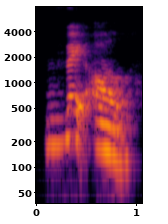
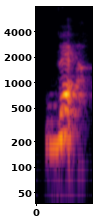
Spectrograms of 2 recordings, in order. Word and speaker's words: vejr: Now, I would recommend that you start with the indefinite form first, vejr. Never mind the R, yeah? Just say vejr.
